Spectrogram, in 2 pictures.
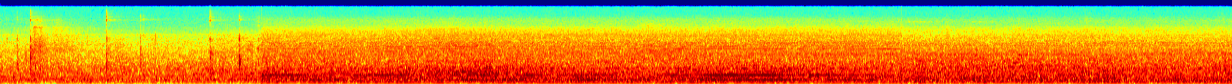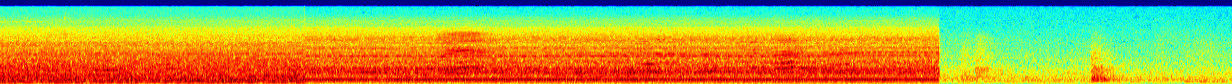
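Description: Steady machine noise with a low hum, like running equipment or ventilation. The hum changes pitch about two-thirds of the way through, and the noise drops away suddenly near the end.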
